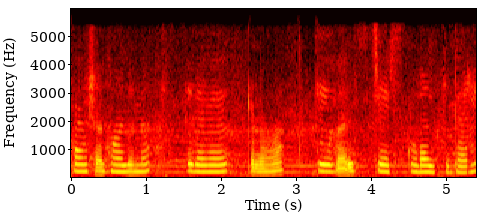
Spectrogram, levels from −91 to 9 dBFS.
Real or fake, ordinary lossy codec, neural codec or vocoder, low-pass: fake; AAC, 24 kbps; codec, 16 kHz, 2 kbps, X-Codec, HuBERT features, trained on balanced general audio; 5.4 kHz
